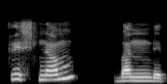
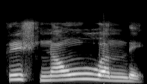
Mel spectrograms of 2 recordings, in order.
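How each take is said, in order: First: The first word ends in a clear m. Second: The first word ends in a nasalized glide. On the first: The speaker calls it wrong. "আমি যদি ম বলতে যাই" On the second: The speaker calls it right. "একটা কৃ টা মনে হয় যেন আরেকটা ব এসেছে এখানে"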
